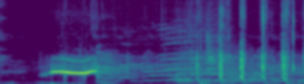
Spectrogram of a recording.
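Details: Pet rose-ringed parakeet, a ringneck kept as a talking bird, gives a loud steady whistled note that dips slightly and then rises. Softer fluttering whistles follow, along with a run of sharp clicking chirps.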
